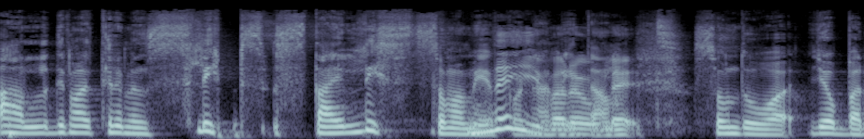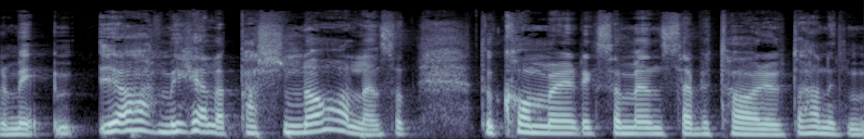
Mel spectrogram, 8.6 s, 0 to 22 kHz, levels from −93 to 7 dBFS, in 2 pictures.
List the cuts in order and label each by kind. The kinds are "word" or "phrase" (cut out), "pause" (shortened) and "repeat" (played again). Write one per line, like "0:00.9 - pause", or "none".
none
